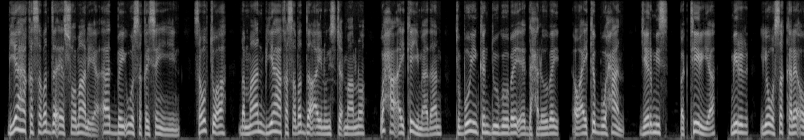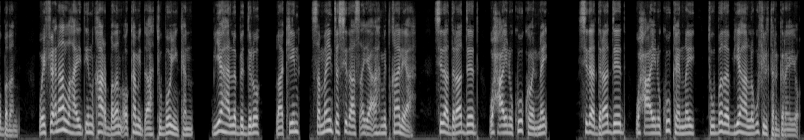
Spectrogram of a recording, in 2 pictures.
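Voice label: Somali, male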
